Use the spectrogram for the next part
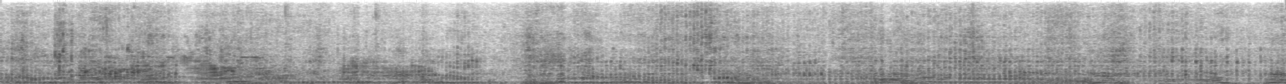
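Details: Male and female lions fighting in the wild; continuous deep, rough growling and snarling roars throughout, loud and dense with overlapping low rumbles.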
